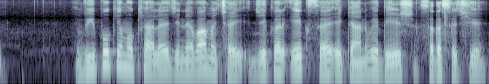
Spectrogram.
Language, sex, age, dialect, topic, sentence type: Maithili, male, 25-30, Eastern / Thethi, banking, statement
